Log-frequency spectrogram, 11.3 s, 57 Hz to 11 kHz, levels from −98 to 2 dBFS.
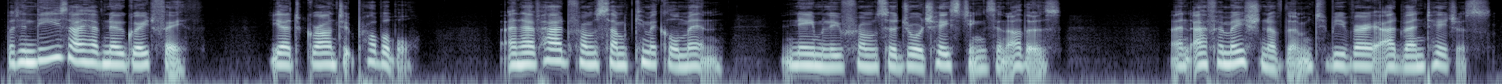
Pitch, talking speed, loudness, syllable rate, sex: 195 Hz, 180 wpm, -18 LUFS, 5.8 syllables/s, female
